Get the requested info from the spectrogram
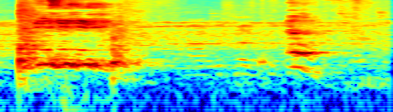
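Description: A short burst of a person's voice, most likely a child's, just after the start, and another brief one near the end, with no clear words.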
